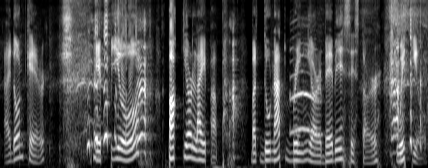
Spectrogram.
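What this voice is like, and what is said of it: Imitates another person's accent. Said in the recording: “I'll do it in his accent.”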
